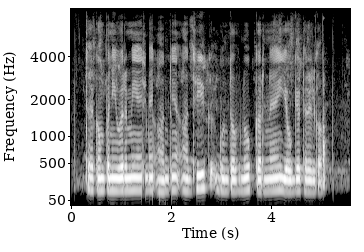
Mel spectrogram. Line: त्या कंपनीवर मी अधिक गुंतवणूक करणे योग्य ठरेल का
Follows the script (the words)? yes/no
no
